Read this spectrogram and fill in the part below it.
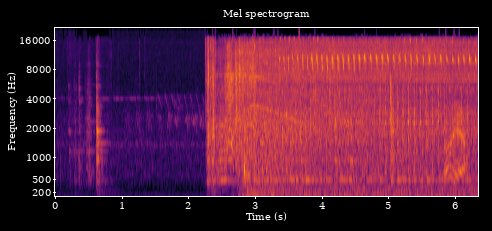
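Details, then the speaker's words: Rat rod engine after a tune-up, coil wire refitted: catches and runs with a thin, high chirping squeak pulsing steadily. Slack belt on the engine-driven air compressor slipping; the belt needs tightening. "Alright, now I got a belt squeaking. That's for my engine driven air compressor."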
